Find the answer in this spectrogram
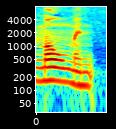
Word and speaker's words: moment: Pronunciando bien la T final también, moment.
